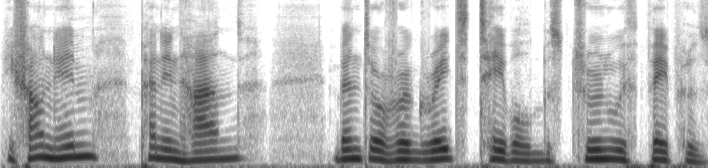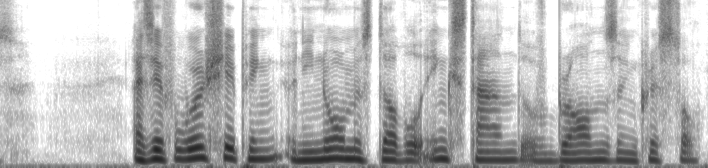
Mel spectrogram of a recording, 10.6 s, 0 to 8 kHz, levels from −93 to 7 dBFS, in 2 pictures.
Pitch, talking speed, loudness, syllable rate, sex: 155 Hz, 140 wpm, -16 LUFS, 4.2 syllables/s, male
